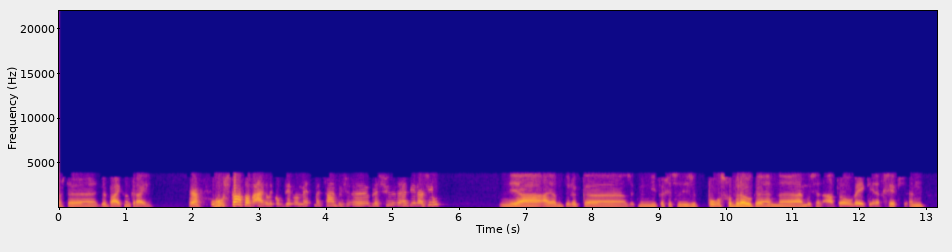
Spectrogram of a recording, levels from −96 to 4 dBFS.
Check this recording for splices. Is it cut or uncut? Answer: cut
